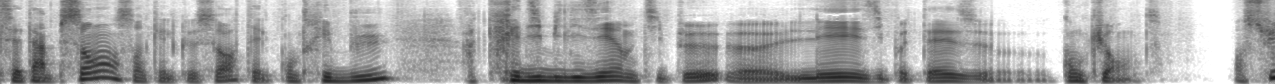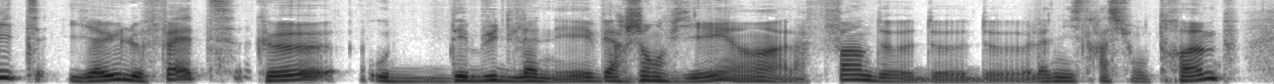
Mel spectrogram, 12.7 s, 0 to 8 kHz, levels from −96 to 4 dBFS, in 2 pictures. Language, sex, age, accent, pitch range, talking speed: French, male, 40-59, French, 115-145 Hz, 175 wpm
